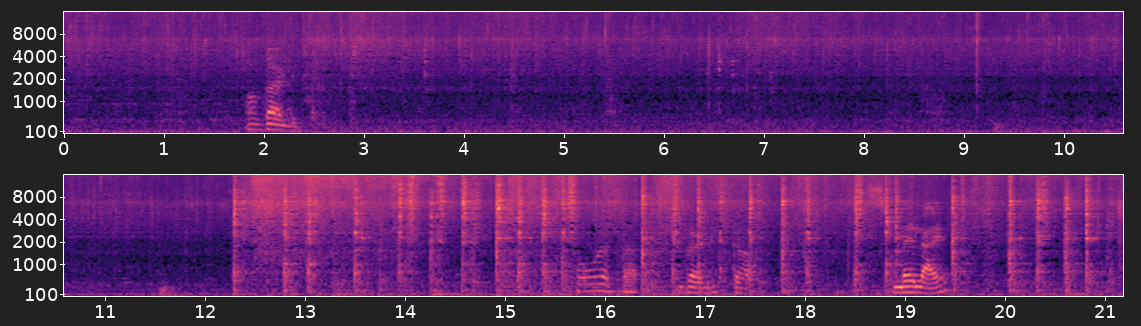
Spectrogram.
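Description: Oil sizzles and crackles in a pan.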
